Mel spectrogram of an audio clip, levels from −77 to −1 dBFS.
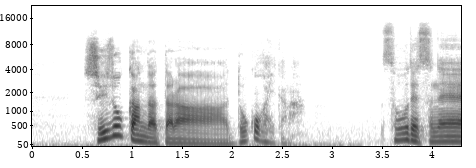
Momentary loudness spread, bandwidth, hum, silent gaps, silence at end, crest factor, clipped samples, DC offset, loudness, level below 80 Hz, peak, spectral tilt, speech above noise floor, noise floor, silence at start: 15 LU; 14.5 kHz; none; none; 0 s; 22 dB; under 0.1%; under 0.1%; -25 LUFS; -46 dBFS; -6 dBFS; -5.5 dB/octave; 30 dB; -55 dBFS; 0.55 s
